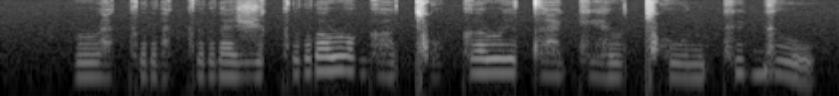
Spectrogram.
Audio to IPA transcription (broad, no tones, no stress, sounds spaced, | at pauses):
ɹ æ̤ k r æ̤ k r æ ʒ ɪ k r ʌ ɹ ʌ ɡʱ ɜ ǀ ṳ k ɜ ɹ ɪ t æ̤ kʲ æ̤ ɹ ǀʰ u n kʲ ʊ ɡʲ u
